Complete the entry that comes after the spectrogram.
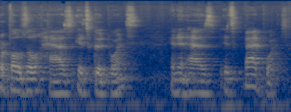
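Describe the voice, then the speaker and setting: Amid audible room echo, a man with an American accent speaks very slowly at a fairly low pitch. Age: 70s. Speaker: home builders association member. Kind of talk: interview.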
